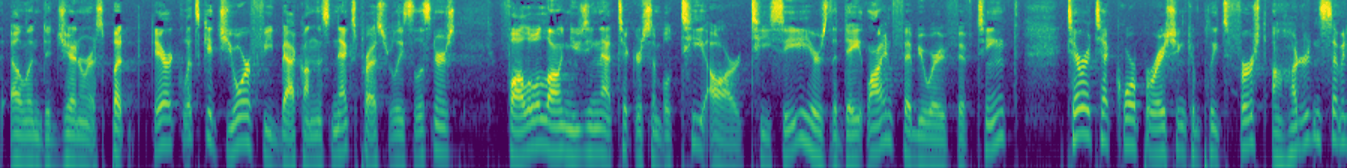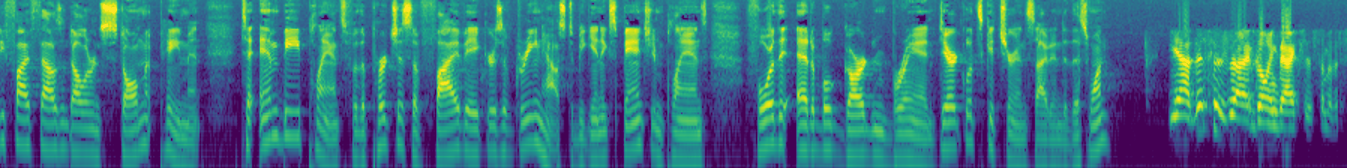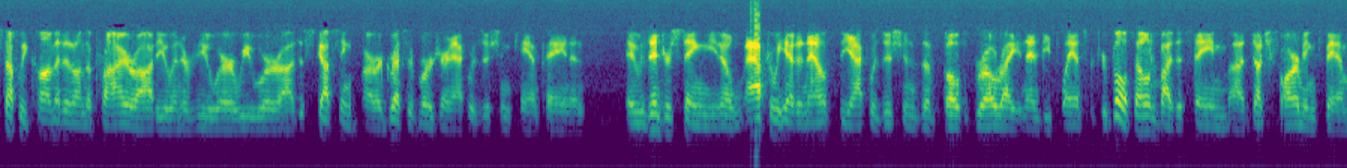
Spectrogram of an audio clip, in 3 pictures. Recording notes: called into SmallCapVoice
